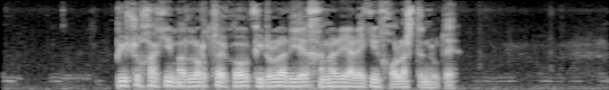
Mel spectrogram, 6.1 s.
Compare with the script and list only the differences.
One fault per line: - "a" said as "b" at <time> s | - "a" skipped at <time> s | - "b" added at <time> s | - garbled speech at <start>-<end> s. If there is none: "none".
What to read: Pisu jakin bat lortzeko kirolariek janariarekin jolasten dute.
none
